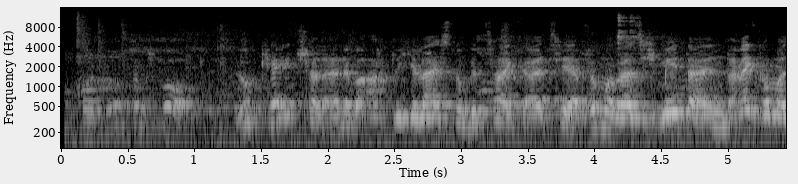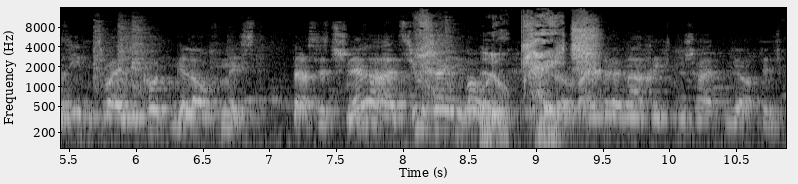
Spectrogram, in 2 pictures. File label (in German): TV Sprecher; Luke Cage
